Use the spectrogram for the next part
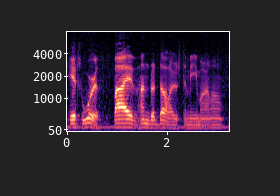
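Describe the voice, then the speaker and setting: A man playing a guarded, well-off philanderer in 1940s radio drama, measured and businesslike. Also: fairly low pitch, fairly even intonation, slight background noise. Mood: resigned, businesslike. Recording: muffled, humming 1940s radio recording.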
